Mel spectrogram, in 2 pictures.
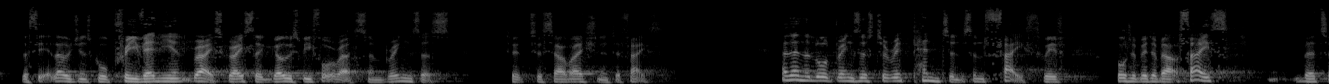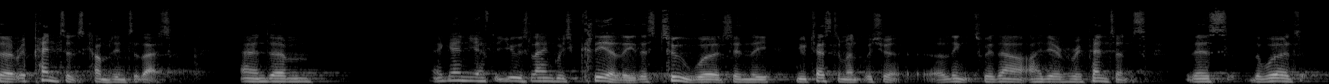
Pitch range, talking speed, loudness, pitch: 120-145 Hz, 155 wpm, -35 LUFS, 135 Hz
